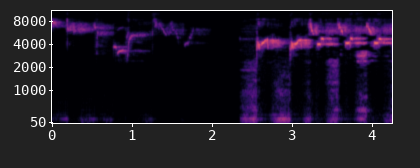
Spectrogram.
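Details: Orange-headed thrush: high slurred whistles fading out, a moment of silence, then loud, sharp, repeated notes that come in quick succession, mixed with faint thuds.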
